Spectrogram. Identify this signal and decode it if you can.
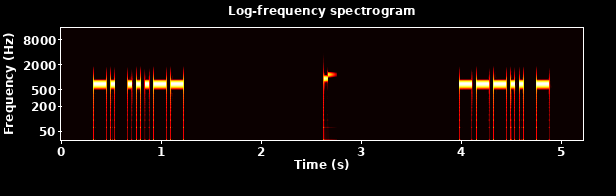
Morse code, heard as a keyed tone, about 28 wpm, 700 Hz. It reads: N3 8T
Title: Common Cut Numbers - 2-Digit 28wpm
